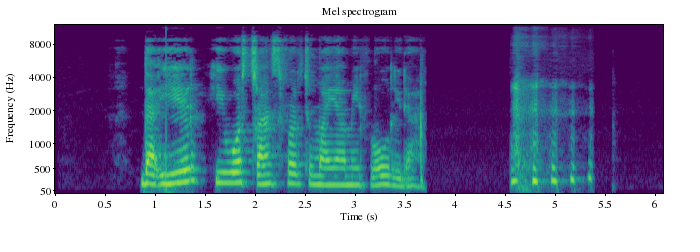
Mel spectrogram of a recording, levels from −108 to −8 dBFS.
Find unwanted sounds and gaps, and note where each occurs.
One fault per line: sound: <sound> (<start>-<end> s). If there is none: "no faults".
sound: laugh (4.5-5.4 s)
